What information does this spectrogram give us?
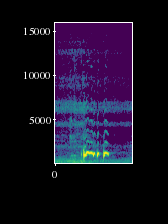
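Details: One short phrase from a zebra dove used as a trapping lure: a sharp rising coo that runs into two quick bubbling notes, with a faint high whine behind it.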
